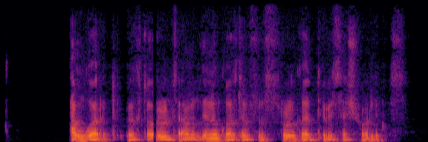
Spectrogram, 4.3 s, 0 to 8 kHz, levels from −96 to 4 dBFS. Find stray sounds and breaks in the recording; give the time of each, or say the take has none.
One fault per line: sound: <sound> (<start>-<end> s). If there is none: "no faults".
sound: dropout (1.5-1.6 s)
